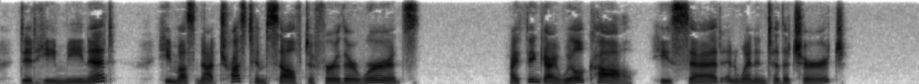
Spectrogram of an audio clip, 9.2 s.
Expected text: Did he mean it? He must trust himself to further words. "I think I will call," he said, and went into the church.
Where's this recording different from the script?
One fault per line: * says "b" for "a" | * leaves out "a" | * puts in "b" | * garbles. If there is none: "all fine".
* puts in "not"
